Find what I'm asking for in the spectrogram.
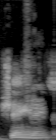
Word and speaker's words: Schoen: Was it Joe Schoen? Sean? Shane. – Shane. – Shane. Shane. Shane is the way to pronounce it.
